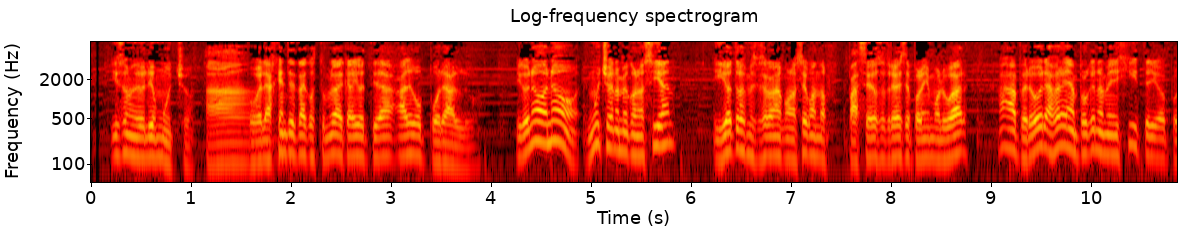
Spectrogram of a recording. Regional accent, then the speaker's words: Argentina; lo primero que soy argentino, represento a todos los argentinos

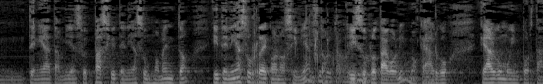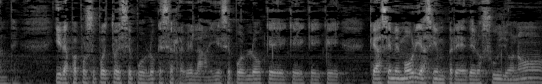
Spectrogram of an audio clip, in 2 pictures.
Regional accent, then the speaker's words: Andalusia, Spain; como andaluza y como andaluza, no nos podemos permitir que nos quiten nuestra memoria

